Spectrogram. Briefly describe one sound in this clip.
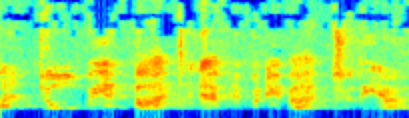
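A middle-aged woman speaks.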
